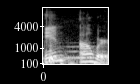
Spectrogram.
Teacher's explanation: apesar do H ser uma consoante, eu não pronuncio o H, ou seja, eu tenho um som de hour, mas realmente, na maioria das palavras, essa regra vai valer, então você pode afirmar, entre aspas, que A antes de consoantes e N antes de vogais, tá bom?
